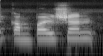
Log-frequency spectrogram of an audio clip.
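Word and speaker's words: compulsion: बताएंगे जहां पर नियम नहीं चलते तो वह स्पेलिंग्स भी आपको मिलेगी तो यहां पर यह है कंपल्शन एक्सपशन यहां पर है प्रोपशन प्रोपल्शन या फिर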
